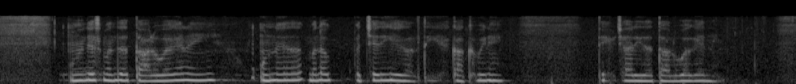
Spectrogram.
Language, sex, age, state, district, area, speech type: Dogri, female, 18-30, Jammu and Kashmir, Jammu, rural, spontaneous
